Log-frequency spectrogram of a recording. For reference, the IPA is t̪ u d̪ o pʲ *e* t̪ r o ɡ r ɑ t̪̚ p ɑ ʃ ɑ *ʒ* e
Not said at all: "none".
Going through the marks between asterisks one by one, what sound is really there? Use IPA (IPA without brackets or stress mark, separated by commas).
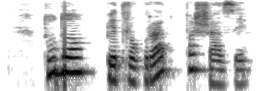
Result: e, z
